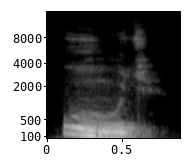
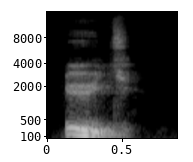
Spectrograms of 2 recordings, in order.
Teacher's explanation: If you look at my lips when I utter U, I make my lips round and tighter. When I utter Ü, I make my lower lips flatter and my lips just a bit looser. You also need to know that the U without any accent and the U with one accent are the same sound, just shorter and longer forms of each other.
